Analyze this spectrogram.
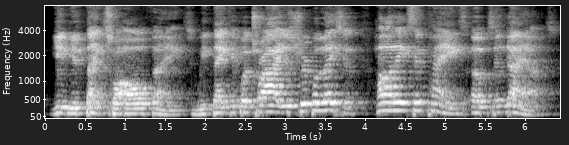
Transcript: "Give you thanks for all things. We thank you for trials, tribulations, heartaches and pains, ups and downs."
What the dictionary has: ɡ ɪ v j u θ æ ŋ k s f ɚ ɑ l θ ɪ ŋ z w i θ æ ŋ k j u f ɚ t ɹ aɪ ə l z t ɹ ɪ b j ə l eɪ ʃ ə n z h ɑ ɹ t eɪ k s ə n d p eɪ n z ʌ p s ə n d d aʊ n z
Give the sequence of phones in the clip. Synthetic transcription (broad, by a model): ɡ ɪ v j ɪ θ æ ŋ k s f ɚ ɑ l θ ɪ ŋ z w i θ æ ŋ k j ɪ f ɚ t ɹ aɪ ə z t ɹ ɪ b j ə l eɪ ʃ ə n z h ɑ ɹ t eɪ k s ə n p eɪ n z ʌ p s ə n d d aʊ n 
